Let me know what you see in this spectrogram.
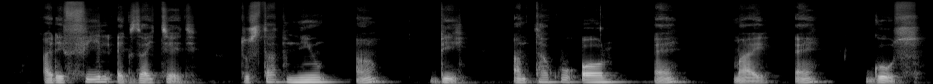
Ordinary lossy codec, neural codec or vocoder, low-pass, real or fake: none; autoencoder, 48 kHz, 128 numbers a frame, DAC-VAE, trained on Japanese speech; none; fake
